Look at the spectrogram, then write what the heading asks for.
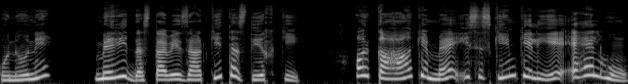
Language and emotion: Urdu, happy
